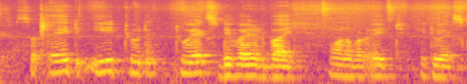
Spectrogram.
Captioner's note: voiceover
